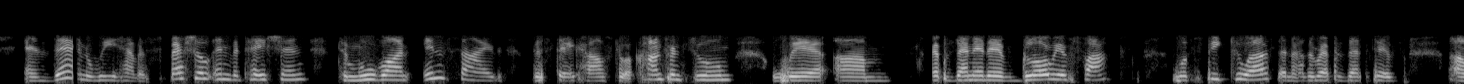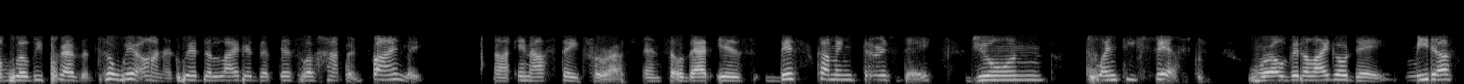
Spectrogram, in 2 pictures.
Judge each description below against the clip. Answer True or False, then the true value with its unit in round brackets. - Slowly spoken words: True (130 wpm)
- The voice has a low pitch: False (200 Hz)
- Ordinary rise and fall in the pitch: True (3.6 semitones)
